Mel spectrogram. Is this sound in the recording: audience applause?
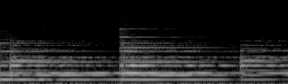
no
